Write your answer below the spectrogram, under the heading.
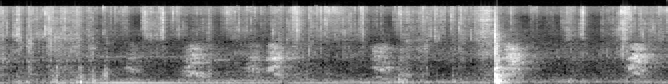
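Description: A dog whining and giving short yips several times in the background, with one sharp knock about five seconds in.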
